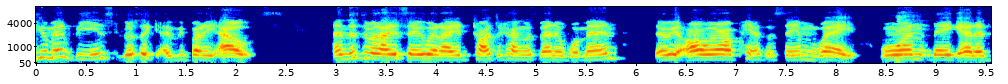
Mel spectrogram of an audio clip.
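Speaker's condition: Down syndrome

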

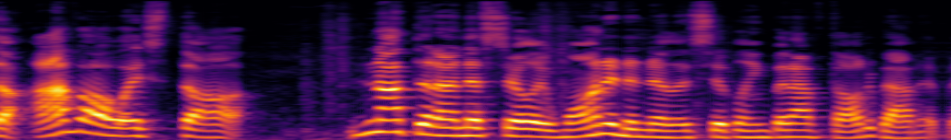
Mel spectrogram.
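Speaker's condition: No condition

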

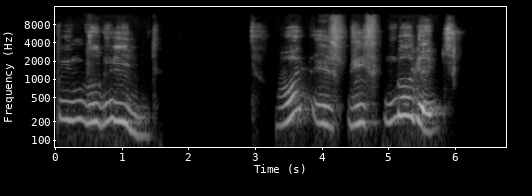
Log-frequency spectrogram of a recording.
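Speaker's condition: Cerebral palsy; listeners get used to it

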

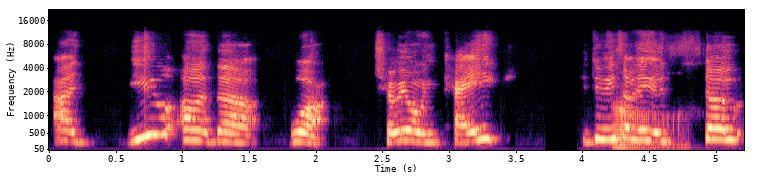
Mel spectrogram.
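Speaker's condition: Down syndrome; extra chromosome, 17 years old

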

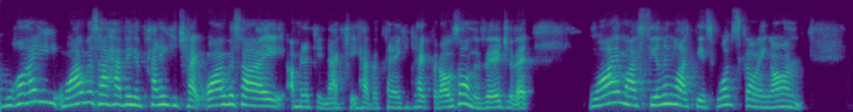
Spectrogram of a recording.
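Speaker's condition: Cleft lip and palate; speech therapy in childhood, cleft not obvious by own account

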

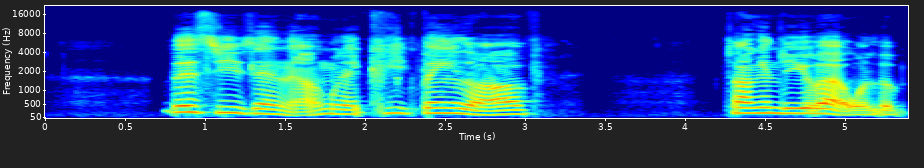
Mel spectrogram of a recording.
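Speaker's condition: Cerebral palsy; speech problem, voice goes in and out sometimes

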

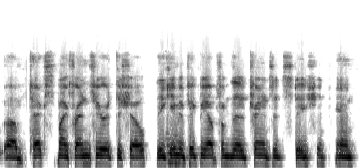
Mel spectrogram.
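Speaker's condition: Parkinson's disease, young-onset; diagnosed at age 35; clear on good days, slurred words when off, intelligibility varies between episodes

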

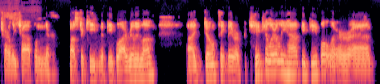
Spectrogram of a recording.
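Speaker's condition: Bilateral cleft lip and palate, severe; voice very distorted in childhood, hardly understandable, huge palate cleft, singing helped develop voice

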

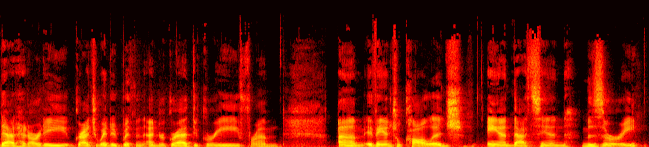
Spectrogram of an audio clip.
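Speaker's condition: Repaired cleft palate, cleft palate without cleft lip; only one surgery lifetime

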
